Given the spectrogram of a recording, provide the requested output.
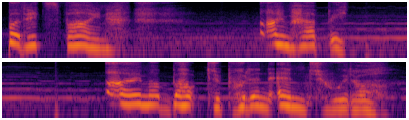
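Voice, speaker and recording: An actress playing a solemn, regal warrior ruler in a video game, speaking in a formal, grave, measured way. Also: female voice, high-pitched, faint music behind. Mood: grave, strained.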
